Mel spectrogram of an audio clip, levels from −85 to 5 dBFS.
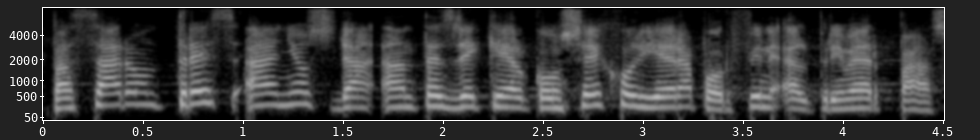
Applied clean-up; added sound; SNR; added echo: none; none; none; none.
